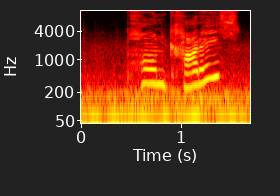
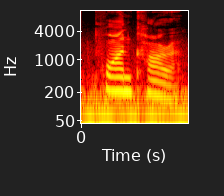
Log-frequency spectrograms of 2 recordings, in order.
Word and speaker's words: Poincaré: The local authorities believe that the movement is being directed from Paris, one of its objects being to interfere with President Poincaré's visit.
